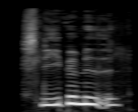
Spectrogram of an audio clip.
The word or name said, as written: SLIBEMIDLET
